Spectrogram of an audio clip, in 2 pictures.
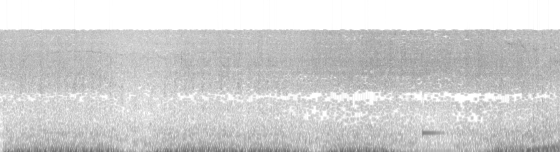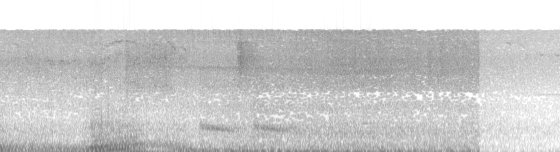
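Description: A heavy truck engine rumbles and revs up close.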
